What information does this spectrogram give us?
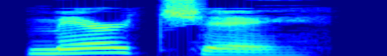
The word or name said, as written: merche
